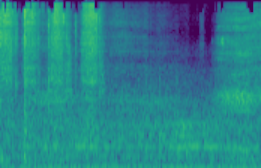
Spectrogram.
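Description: Scrubbing and rubbing on a dirty Toyota Tercel shifter part at a workbench, a close rasping scrape in quick strokes for the first second that eases into softer, quieter rubbing.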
